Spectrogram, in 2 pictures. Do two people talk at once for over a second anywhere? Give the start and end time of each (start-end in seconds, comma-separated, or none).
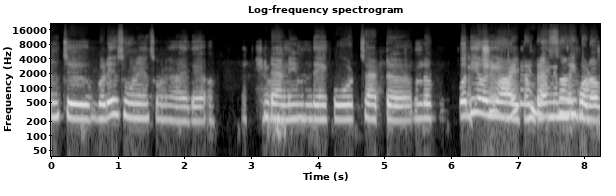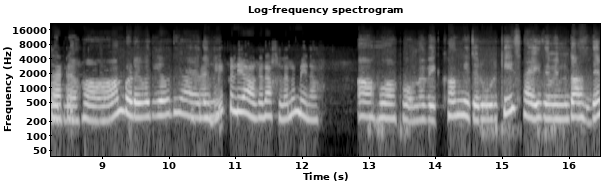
6.3-8.1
